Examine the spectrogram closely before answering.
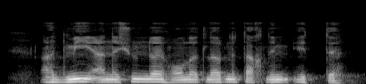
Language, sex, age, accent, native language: Uzbek, male, 25-34, Namangan, Tajik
